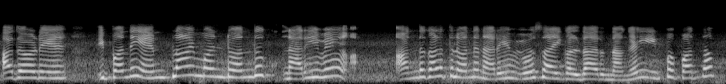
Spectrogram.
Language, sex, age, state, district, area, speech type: Tamil, female, 18-30, Tamil Nadu, Tiruvannamalai, urban, spontaneous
